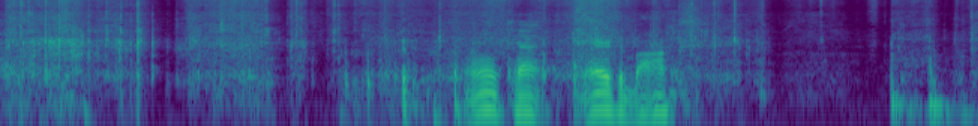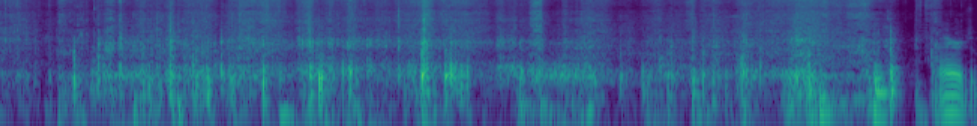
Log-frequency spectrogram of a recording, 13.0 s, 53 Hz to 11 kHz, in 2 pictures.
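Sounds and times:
newspaper rustling and crinkling: 0.0s - 13.0s
cardboard knocks and scrapes: 5.9s - 12.8s.

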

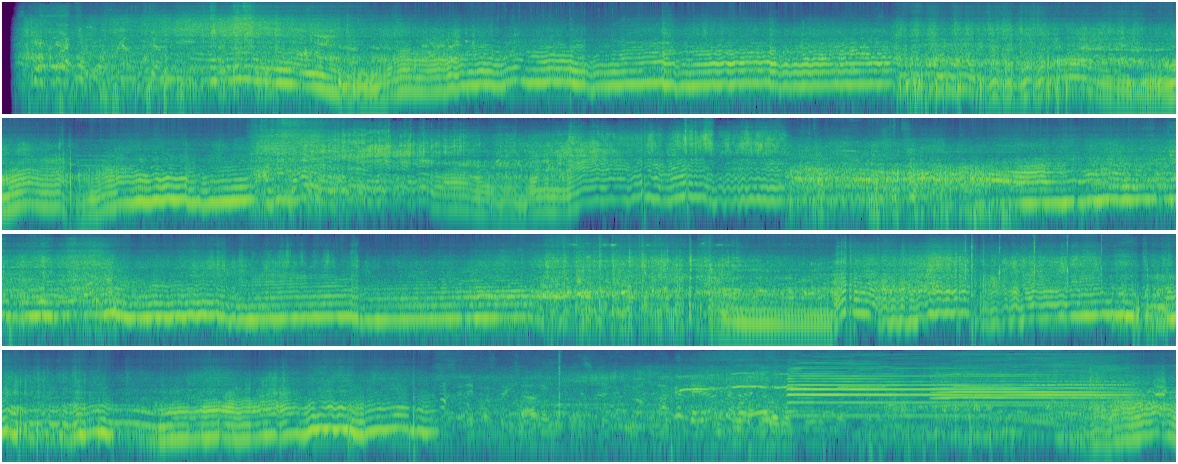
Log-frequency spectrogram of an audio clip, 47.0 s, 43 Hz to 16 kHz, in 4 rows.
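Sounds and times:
rally car engines revving: 0.1s - 46.9s
tyre and road noise: 0.1s - 46.9s.

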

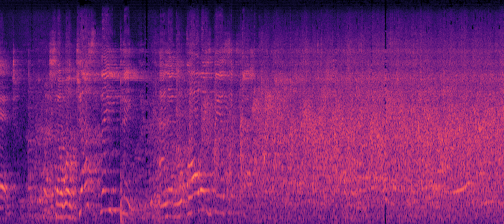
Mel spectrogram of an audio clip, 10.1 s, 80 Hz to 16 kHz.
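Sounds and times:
audience applauding: 3.5s - 10.0s.

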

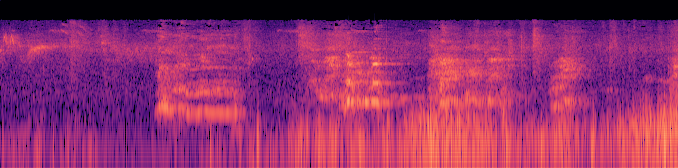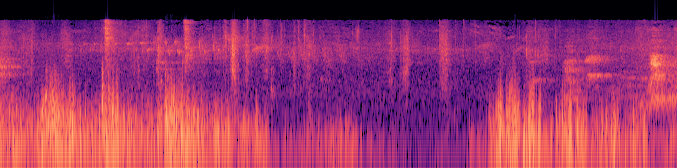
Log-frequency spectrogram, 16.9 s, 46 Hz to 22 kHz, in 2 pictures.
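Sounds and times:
dogs barking and whining: 1.9s - 3.1s, 3.8s - 8.8s, 15.1s - 16.9s.

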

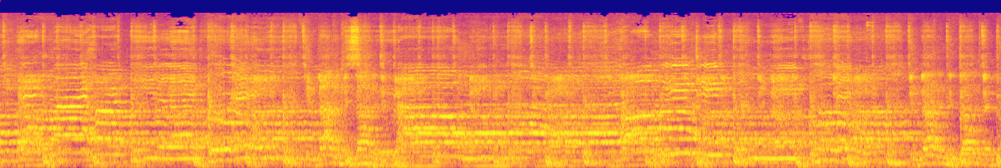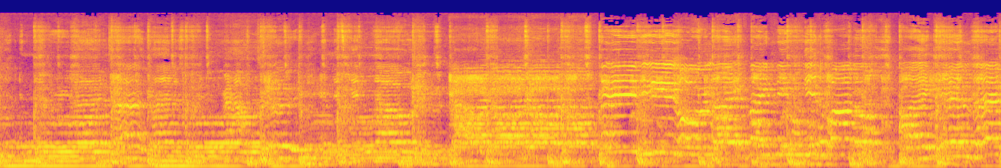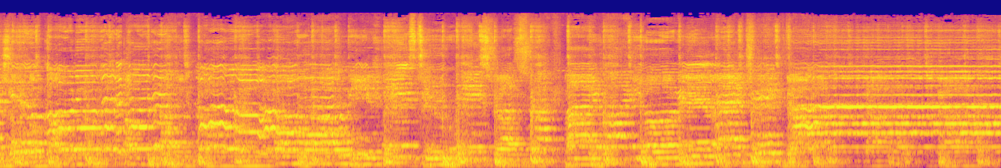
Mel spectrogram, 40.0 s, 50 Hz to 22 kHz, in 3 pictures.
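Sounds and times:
backing voices singing: 0.0s - 40.0s
beatboxed percussion: 0.0s - 40.0s.

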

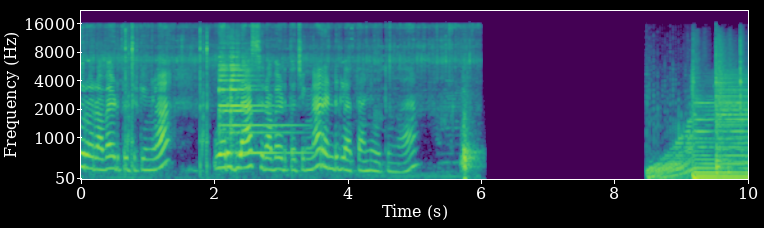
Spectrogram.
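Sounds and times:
child speaking: 0.0s - 1.4s
bell-like notification chime: 2.1s - 3.7s.

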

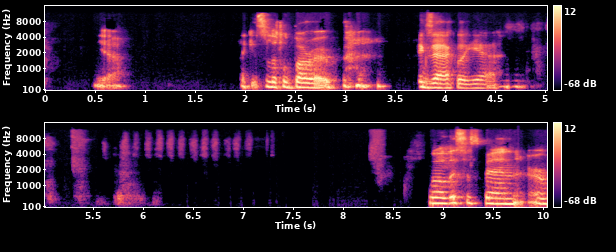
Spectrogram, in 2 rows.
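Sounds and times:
pencil scratching on paper: 4.8s - 7.4s.

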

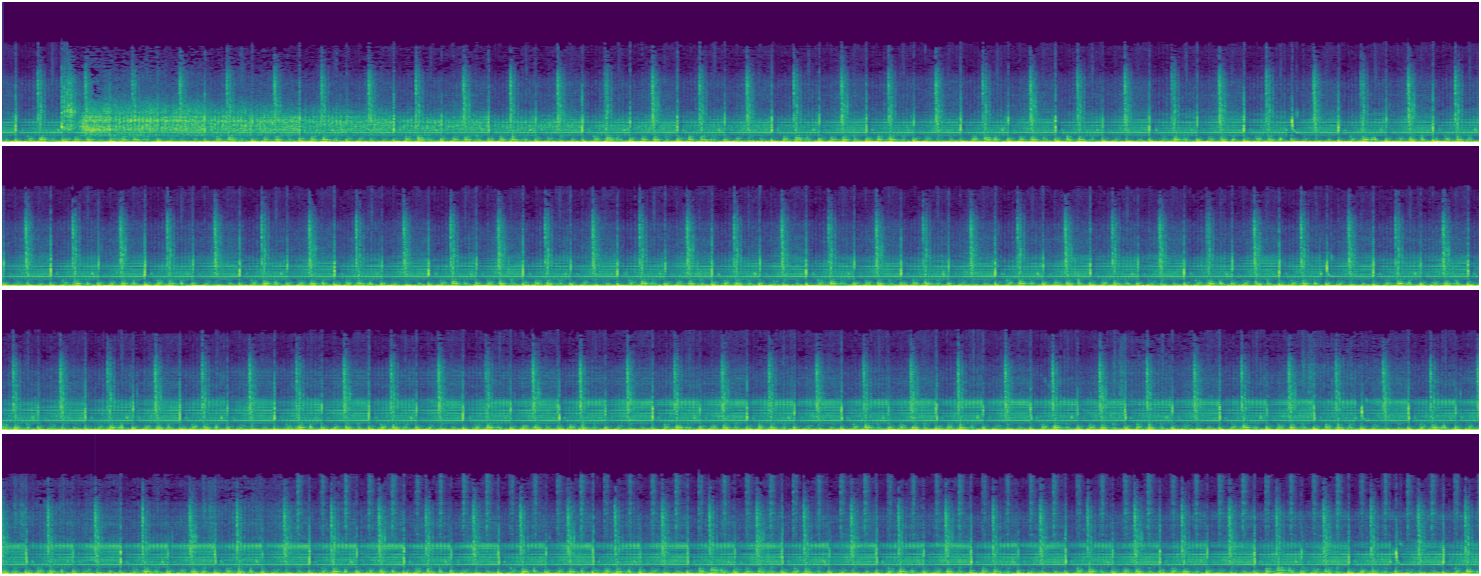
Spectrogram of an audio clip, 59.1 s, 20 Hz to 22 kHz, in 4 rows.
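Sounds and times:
droning synthesizer tone: 0.0s - 59.0s
pulsing kick drum: 0.0s - 59.0s
rhythmic short blips: 0.0s - 59.0s.

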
